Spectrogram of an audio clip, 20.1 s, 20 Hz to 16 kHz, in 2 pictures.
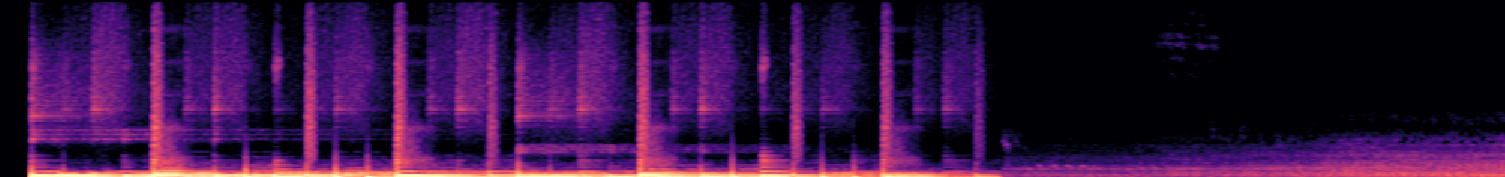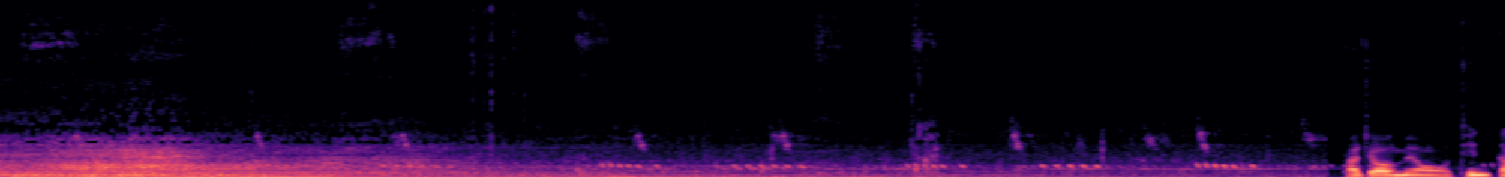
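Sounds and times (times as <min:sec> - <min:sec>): car passing: 0:06.7 - 0:18.8
traffic: 0:06.7 - 0:19.0.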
